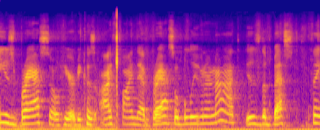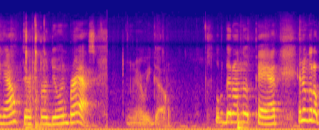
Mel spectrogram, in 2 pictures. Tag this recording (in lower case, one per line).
inside a small room
speech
